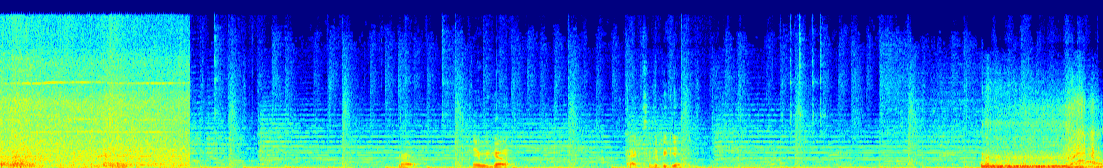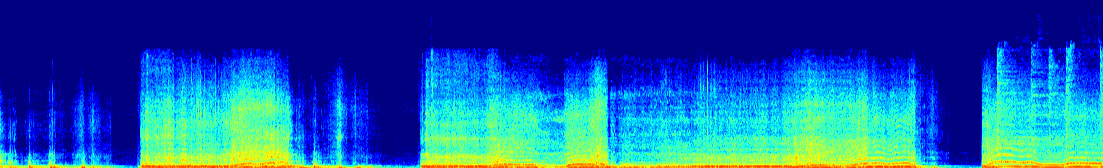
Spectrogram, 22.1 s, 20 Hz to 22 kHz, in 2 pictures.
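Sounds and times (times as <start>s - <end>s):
drone motors whining: 0.0s - 1.9s.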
